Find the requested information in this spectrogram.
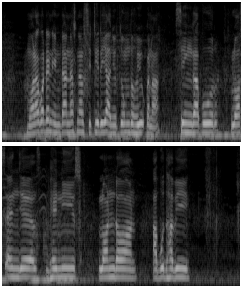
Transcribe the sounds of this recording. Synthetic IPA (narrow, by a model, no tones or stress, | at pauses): mɔɽakɔʈɛniɳʈaɾnɛsɔnalsiʈiɾɛjaʔɲut̪̬ɔmd̪ʱɔɦojuʔkanasiŋɡap̬uɾlɔseɲd͡ʒelsbʱenislɔɳɖɔn | abud̪ʱabi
